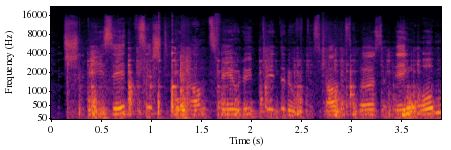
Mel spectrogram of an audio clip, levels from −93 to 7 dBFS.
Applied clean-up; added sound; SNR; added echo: neural mask model RNNoise.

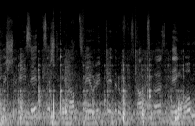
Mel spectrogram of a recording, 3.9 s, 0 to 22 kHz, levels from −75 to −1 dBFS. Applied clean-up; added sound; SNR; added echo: none; Engine; -4 dB; none.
